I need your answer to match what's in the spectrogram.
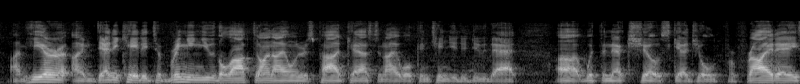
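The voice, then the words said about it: Sick voice, sounds a little off. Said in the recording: “in case you haven't heard it in my voice... I contracted COVID... if my voice sounds a little off or if I cough”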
